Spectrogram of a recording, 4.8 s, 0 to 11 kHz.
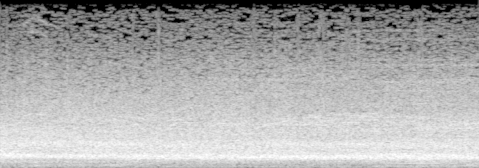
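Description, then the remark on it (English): A large crowd on its feet roars in a steady, unbroken wash of noise at a Knicks versus Indiana Pacers basketball game as Indiana calls a timeout trailing 15-2, loud and filling the arena, with no distinct voices standing out and no pauses. “The crowd is on their feet. They're roaring.”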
